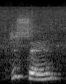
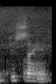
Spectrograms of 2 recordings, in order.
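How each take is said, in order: First: "Just saying" again, pitched higher and pointed; a higher, sassier "Just saying"; sarcastic repeat. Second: Said in the usual way. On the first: Shown as a demonstration. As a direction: tack it on with a sarcastic lilt.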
